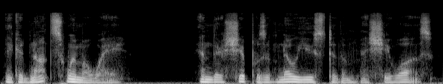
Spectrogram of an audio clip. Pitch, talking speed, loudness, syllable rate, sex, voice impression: 105 Hz, 230 wpm, -17 LUFS, 5.4 syllables/s, male, masculine, adult-like, slightly thick, muffled, cool, calm, reassuring, slightly elegant, slightly sweet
